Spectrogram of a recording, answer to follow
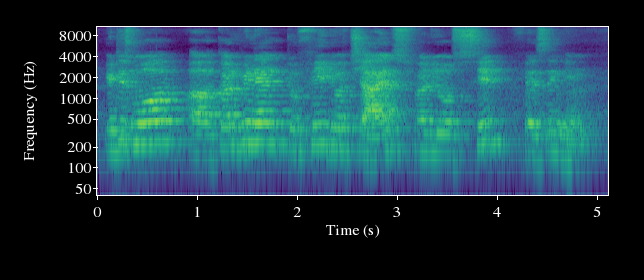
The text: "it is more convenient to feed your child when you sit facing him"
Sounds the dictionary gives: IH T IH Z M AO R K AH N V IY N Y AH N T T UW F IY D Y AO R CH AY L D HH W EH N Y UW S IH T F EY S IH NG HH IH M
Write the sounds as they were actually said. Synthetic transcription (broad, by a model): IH T IH Z M AO R K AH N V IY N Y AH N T T UW F IY D Y AO R CH AY L D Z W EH L Y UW S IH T F EY S IH NG HH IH M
